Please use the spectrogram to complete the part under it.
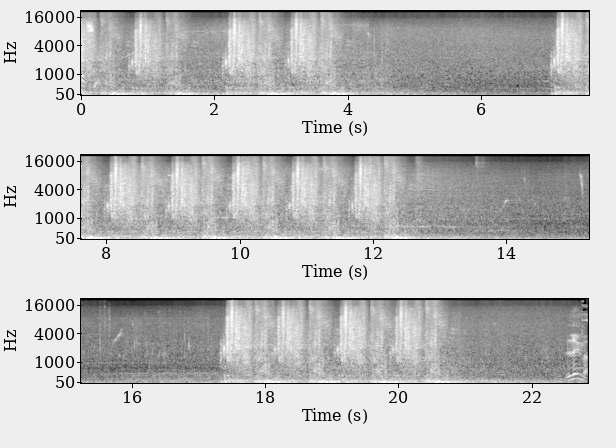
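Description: Depulso force spell blasts from Hogwarts Legacy come as heavy booming thumps in dense repeated clusters, loud and close, separated by quieter rumbling stretches, with some voice underneath.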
